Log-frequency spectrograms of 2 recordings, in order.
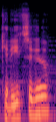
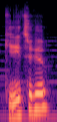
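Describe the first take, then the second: First: The stress is on a later syllable. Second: The stress is on the first syllable. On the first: The speaker calls it wrong. "rather than Kiritsugu" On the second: The speaker calls it right. "Japanese words tend to focus emphasis on the first syllable, so it's probably Kiritsugu"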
